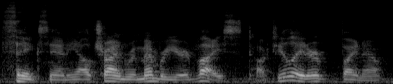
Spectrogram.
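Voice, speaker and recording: A man's voice: medium pitch, brisk, a little mellow, a little hiss or hum, natural voice. A man voicing a wry, good-natured middle-aged husband in casual audiobook dialogue. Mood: mock-earnest.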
